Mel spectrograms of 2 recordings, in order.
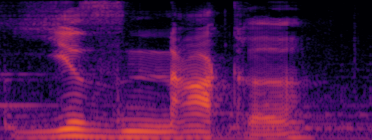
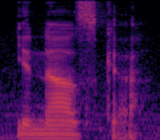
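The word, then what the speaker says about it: Yanxia: Yiznaka. That's not how it's pronounced. Yanazka.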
